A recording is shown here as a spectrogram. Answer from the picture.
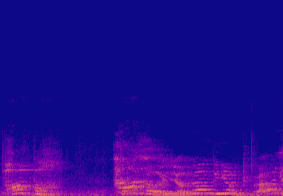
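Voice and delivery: high, happy voice for the dog; excited dog talk. Real, not acted. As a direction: gush at the pet. Telling the dog the news.

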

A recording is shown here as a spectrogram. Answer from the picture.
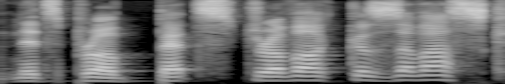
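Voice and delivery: "Nitpropetrovsk" sounded out very slowly, syllable by syllable, in a put-on voice; unsure pronunciation. Real, not acted. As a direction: drag "Nitpropetrovsk" out slowly, guessing at each syllable. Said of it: "I don't know how to say this one".

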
